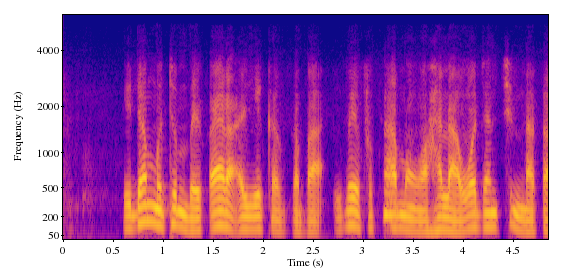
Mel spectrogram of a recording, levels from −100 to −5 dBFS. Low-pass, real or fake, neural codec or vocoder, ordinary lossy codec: 5.4 kHz; fake; codec, 16 kHz, 2 kbps, FunCodec, trained on Chinese and English, 25 frames a second; none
